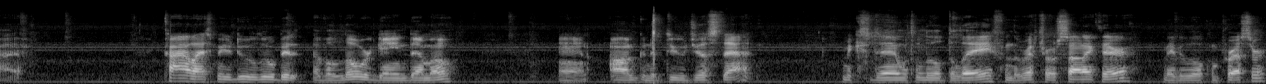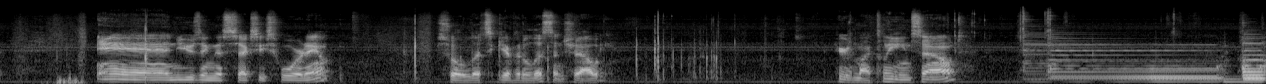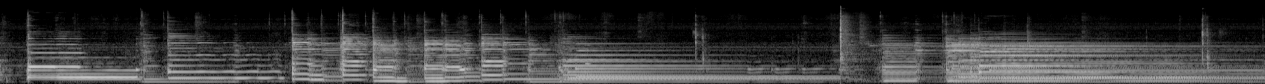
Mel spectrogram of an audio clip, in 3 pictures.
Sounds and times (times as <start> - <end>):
Speech: 0.0 - 0.4, 1.6 - 4.6, 5.6 - 7.6, 8.4 - 12.7, 13.6 - 16.1, 17.0 - 18.8, 21.0 - 22.4
Music: 22.9 - 37.9.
